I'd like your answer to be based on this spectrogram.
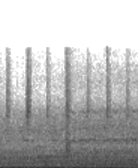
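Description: A Pagani Zonda supercar engine holds a loud, steady roar at close range, dense and unbroken for a brief moment, with no voices over it.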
